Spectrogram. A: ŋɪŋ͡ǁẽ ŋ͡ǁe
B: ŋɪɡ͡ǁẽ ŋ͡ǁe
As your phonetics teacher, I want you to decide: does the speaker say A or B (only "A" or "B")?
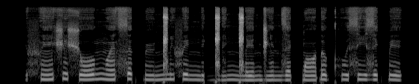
B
